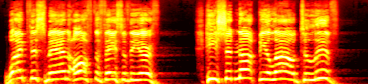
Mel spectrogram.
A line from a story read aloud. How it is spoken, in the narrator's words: they raised their voices, shouting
